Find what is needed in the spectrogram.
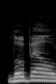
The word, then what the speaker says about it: Lobel: Lobel rhymes with Nobel, the Nobel Peace Prize.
